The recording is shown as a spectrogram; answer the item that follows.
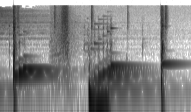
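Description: Background music: a beat with deep bass hits and plucked synth chords that ring out and fade, with a snare-like hit just before the bass lands about a second in.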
